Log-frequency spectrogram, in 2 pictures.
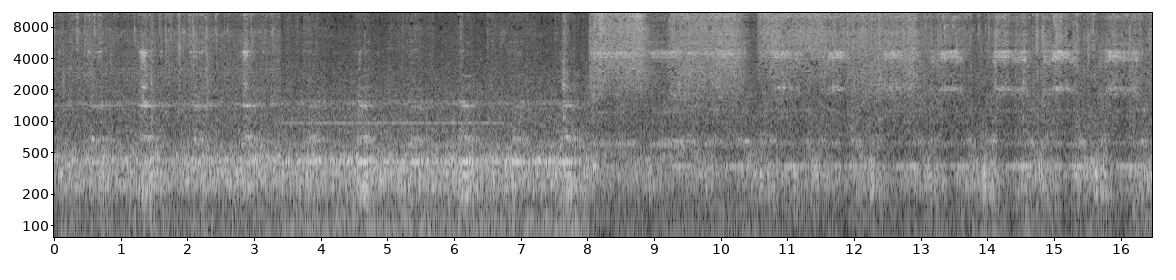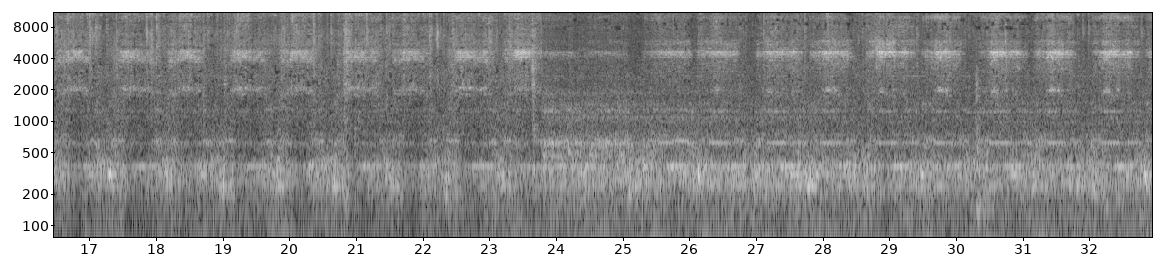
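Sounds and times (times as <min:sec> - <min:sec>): lathe machine hum: 0:00.0 - 0:32.9
pulsing high-pitched tone: 0:22.6 - 0:32.9.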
